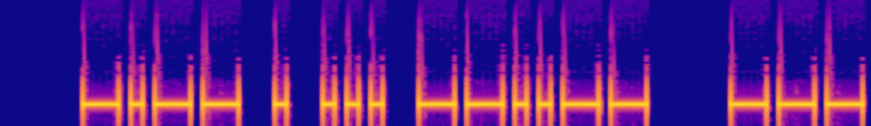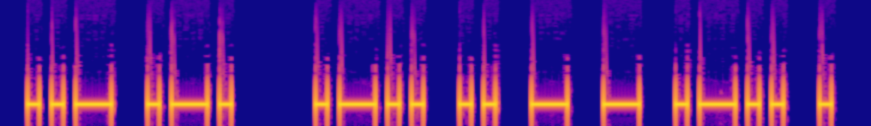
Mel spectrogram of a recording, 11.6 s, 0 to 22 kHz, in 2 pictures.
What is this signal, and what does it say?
Morse code, heard as a keyed tone, about 15 wpm, 700 Hz. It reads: YES, OUR LITTLE
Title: Sentences from Top 700 Words 15wpm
